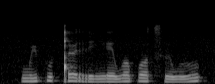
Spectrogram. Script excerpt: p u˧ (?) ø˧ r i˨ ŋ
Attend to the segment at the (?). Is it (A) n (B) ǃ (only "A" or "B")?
B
